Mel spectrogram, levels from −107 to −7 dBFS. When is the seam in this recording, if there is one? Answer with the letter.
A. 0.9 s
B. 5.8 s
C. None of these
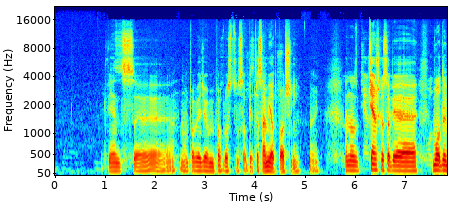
B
